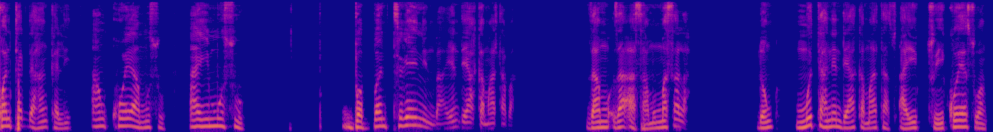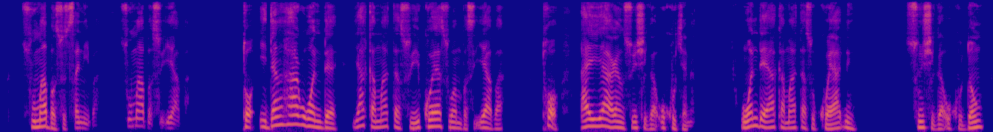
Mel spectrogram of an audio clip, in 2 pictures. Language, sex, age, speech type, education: Hausa, male, 30-45, spontaneous, tertiary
